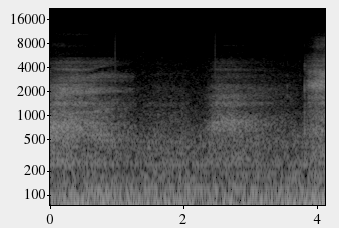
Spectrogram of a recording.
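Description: Soft breaths during a yoga flow, a quiet inhale-exhale with a couple of short sharp sniffing breaths and a sigh, close and faint.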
